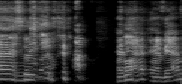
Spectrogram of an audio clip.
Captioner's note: laughing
